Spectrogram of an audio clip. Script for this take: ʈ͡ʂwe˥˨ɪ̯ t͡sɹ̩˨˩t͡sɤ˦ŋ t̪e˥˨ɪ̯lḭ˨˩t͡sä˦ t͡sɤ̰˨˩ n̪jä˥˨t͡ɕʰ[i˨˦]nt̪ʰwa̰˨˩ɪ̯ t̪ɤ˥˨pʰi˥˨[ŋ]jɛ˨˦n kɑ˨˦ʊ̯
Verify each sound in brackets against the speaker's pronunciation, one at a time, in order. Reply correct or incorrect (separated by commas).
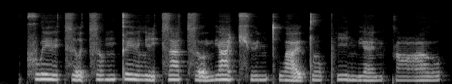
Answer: incorrect, incorrect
